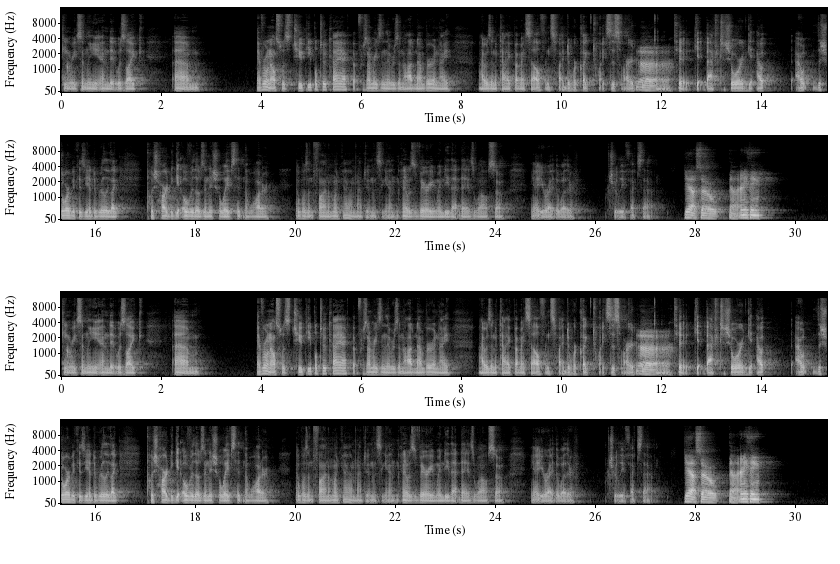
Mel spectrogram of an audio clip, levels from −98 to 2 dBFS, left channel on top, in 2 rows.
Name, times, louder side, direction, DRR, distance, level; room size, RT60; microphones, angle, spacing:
voice 1, 0.0-1.5 2.2-2.8 3.9-7.8 8.3-11.5 12.3-14.1 14.7-16.5 17.0-19.5 20.0-24.2 24.7-25.6 26.3-27.1, right 1 dB, 30° right, 1.2 m, -29 dB
voice 2, 11.5-12.2 27.8-29.3, right 3 dB, 80° right, 1.0 m, -23 dB
26.5 x 23.0 x 9.6 m
head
